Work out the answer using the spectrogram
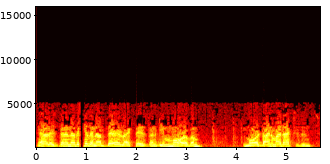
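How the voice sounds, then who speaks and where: An actor playing a grizzled, blind old American local, folksy and foreboding, in a 1960s radio drama. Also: male voice, a little high, moderate pace, breathy edge. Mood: folksy warning. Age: older. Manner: folksy, drawling, hesitant warnings. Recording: muffled vintage radio recording, faint noise.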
